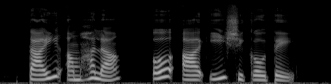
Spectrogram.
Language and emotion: Marathi, neutral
